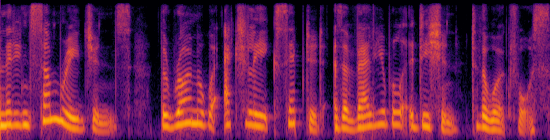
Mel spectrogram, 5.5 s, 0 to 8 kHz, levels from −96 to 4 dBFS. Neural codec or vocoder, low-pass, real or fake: none; 7.2 kHz; real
